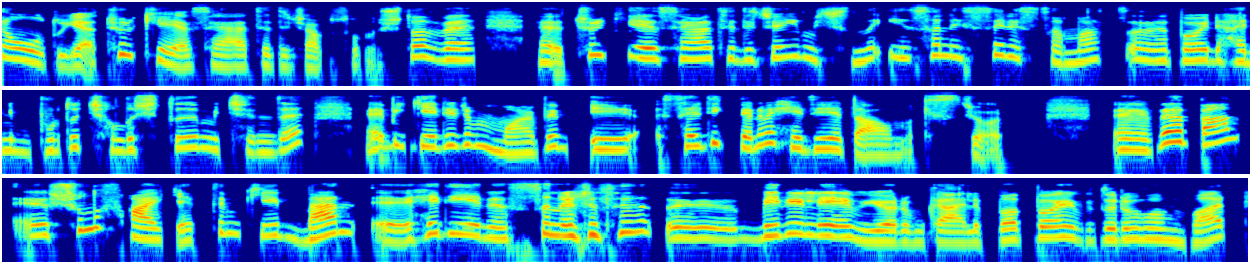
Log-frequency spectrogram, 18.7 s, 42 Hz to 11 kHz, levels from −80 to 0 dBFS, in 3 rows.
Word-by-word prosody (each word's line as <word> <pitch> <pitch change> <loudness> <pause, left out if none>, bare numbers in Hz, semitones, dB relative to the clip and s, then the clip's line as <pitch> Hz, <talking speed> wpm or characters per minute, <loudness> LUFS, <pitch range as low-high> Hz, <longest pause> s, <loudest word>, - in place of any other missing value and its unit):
olduğu 225 - -1
ya, 165 +1 +5
Türkiye'ye 280 - 0
seyahat 155 0 -4
edeceğim 160 -2 -6
sonuçta 295 -4 -3
ve, 245 0 +2 0.3
eee, - - 0
Türkiye'ye 325 -5 +1
seyahat 255 +1 -2
edeceğim 275 +4 -3
için 220 -2 -3
de 255 - -5
insan 305 +2 -5
ister 315 +3 -5
istemez 220 -4 -5
eee, 230 -1 -3
böyle, 235 +1 +1
hani, 215 -2 -3 0.2
burada 205 +5 -4
çalıştığım 230 +2 -1
için 180 -3 -2
de 285 +8 0 0.3
bir 290 - 0
gelirim 270 -3 +1
var, 170 +1 -2
eee, 260 - +1 0.3
ve 215 - -2
sevdiklerime 275 +1 0
hediye 225 -5 0
de - - +3
almak 150 0 -4
istiyorum, - - -4 0.6
ııı, 220 - +4
ve 355 +2 +8
ben, 335 +7 +5
eee, 250 +1 0
şunu 355 +8 +3 0.2
fark 195 -2 +5
ettim 280 - -4
ki 245 0 0
ben, 265 +9 +5
eee, - - +1
hediyenin 260 -7 +2
sınırını, 265 +6 +2
ııı, 205 -2 -1
belirleyemiyorum 225 - +6
galiba. 160 +3 +1
Böyle 220 -2 +4
bir 175 - -16
durumum 190 -2 -2
var 165 +7 +3
240 Hz, 165 wpm, -24 LUFS, 195-275 Hz, 0.6 s, ve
